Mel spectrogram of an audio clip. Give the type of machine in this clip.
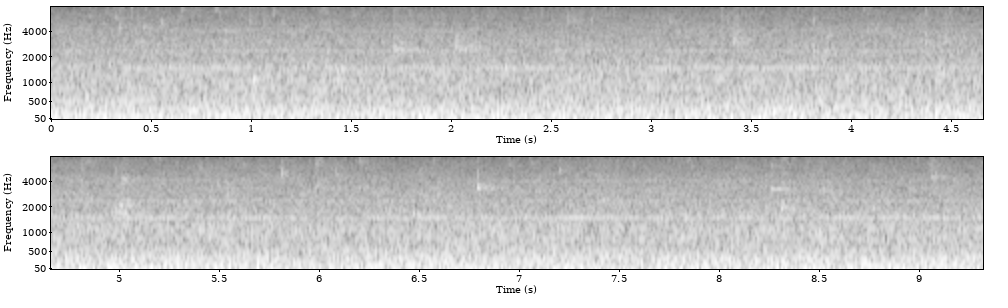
pump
